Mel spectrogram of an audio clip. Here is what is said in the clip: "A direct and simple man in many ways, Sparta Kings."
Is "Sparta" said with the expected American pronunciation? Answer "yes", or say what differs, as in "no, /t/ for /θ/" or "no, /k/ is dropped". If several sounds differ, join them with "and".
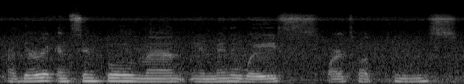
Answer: no, /p/ is dropped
